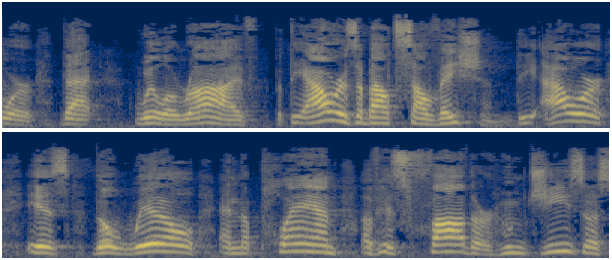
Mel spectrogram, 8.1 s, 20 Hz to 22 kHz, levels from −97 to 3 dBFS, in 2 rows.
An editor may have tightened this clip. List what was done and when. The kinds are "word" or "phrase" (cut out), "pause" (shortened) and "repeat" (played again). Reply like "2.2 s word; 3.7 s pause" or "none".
1.8 s pause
